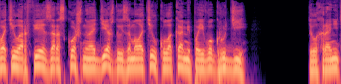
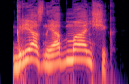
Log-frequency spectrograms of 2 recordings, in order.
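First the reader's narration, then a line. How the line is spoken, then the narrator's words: Tearful shouting. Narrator (Russian): со слезами кричал Фарид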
